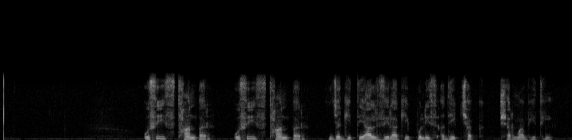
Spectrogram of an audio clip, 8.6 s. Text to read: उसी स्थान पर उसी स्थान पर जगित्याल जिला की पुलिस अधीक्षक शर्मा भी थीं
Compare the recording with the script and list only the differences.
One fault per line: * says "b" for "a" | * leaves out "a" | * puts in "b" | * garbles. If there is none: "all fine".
all fine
